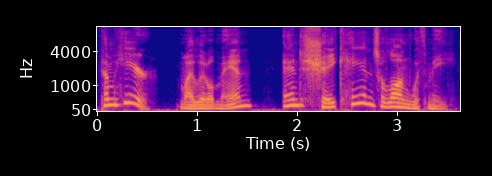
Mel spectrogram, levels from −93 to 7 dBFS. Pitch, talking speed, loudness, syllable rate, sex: 180 Hz, 180 wpm, -18 LUFS, 4.7 syllables/s, male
